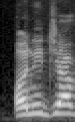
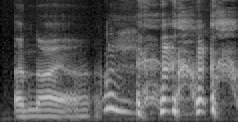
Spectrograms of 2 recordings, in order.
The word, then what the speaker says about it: Onijah: Onija Onija Robinson who has taken over Pakistan. Wasn't it Annayia? Annayia. Yeah. I think I think N or Dante, our producer said it's Annayia.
